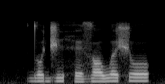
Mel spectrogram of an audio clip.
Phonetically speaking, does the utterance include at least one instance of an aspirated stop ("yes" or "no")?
no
